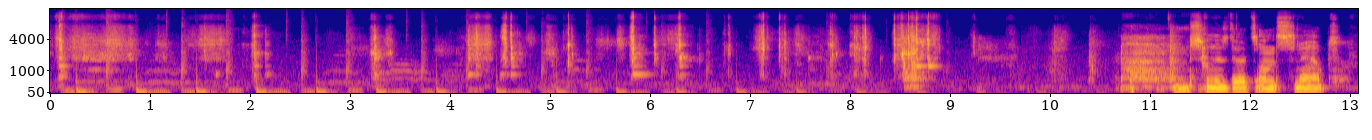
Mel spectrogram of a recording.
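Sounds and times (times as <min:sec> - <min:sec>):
metal tools clicking and scraping: 0:04.2 - 0:09.0.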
